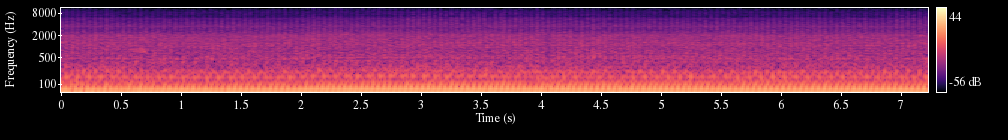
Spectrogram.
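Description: A small propeller plane's engine drones steadily with a low, throbbing hum.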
